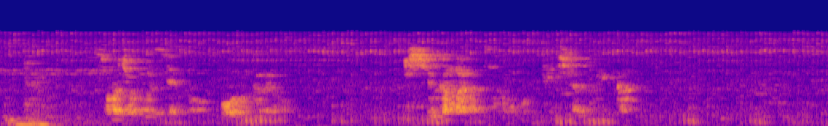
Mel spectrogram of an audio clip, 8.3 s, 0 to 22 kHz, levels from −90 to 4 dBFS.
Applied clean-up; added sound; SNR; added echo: classical method WPE with log-MMSE.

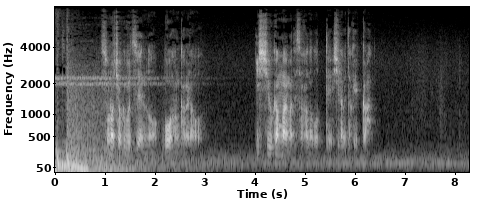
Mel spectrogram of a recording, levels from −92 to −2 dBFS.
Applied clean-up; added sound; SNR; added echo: none; none; none; none.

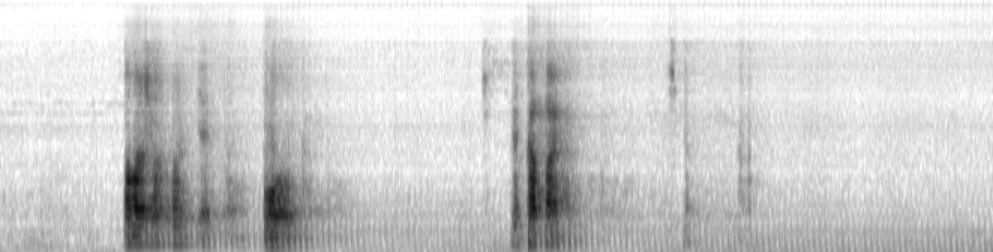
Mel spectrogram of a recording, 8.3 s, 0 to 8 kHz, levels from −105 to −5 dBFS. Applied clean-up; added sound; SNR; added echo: neural mask model DeepFilterNet 3.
